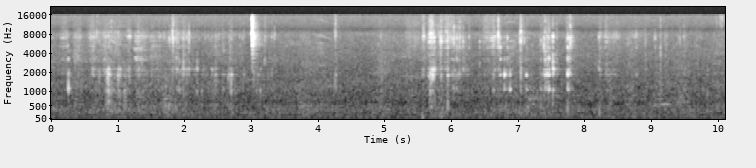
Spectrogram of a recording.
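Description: Near silence, with faint light rustles and a few soft clicks as chopped onions and spices are tipped from a plate onto shredded cabbage in a steel bowl; the clicks come mostly in the second half.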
